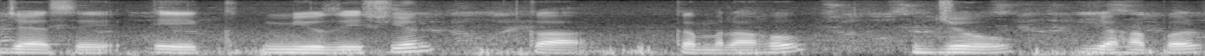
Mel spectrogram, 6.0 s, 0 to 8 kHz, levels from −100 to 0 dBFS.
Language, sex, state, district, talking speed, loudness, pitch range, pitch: Hindi, male, Punjab, Kapurthala, 90 wpm, -17 LUFS, 120-135 Hz, 130 Hz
